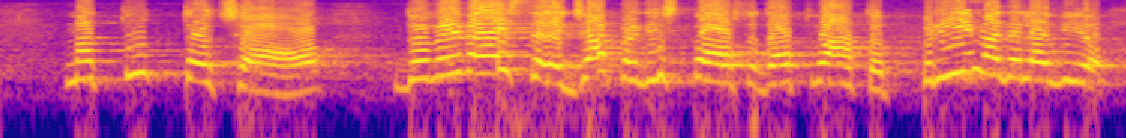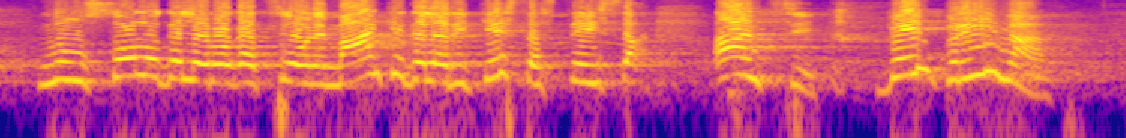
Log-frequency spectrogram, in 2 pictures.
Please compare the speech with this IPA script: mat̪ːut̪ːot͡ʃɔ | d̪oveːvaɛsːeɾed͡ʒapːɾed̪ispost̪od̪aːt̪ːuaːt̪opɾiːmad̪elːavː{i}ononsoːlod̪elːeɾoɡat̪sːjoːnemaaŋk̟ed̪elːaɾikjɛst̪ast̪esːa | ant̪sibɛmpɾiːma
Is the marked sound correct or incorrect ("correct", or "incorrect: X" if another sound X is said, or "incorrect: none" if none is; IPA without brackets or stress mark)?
incorrect: iː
